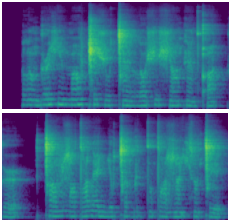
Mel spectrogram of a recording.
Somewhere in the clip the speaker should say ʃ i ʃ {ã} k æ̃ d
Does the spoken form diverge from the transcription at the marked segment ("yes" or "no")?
yes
